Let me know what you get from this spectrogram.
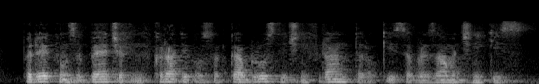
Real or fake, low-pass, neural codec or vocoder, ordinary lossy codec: fake; 7.2 kHz; codec, 16 kHz, 0.4 kbps, LongCat-Audio-Codec; AAC, 24 kbps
